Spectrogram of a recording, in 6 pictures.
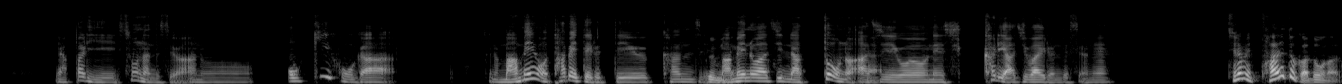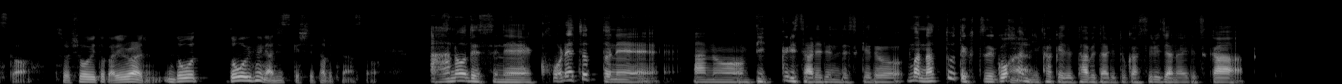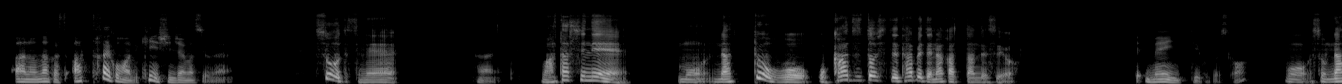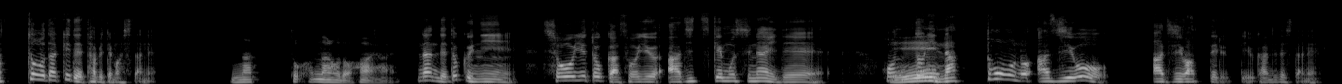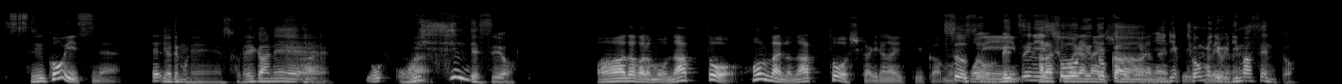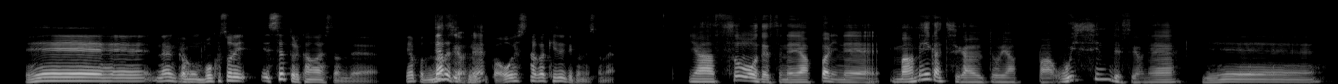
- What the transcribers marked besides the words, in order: unintelligible speech
- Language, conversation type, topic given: Japanese, podcast, 発酵食品の中で、特に驚いたものは何ですか？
